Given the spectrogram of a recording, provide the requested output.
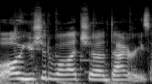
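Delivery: ordinary talk, nothing marked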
